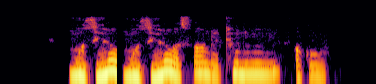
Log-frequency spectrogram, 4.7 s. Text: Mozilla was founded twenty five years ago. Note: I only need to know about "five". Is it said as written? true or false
false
